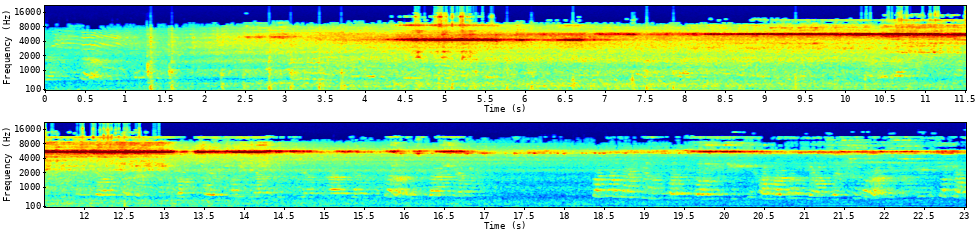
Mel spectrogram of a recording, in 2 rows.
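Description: EN57 electric multiple unit running slowly into a station, with a few sharp clicks from its wheels over the track in the first seconds. A long, steady, high-pitched squeal from the train runs through most of the passage and fades as it slows.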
